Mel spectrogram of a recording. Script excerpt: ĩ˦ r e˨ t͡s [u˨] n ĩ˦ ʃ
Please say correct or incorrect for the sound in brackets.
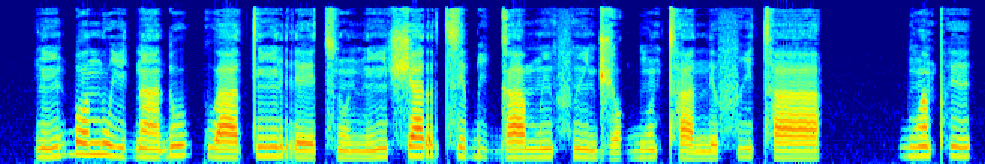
incorrect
